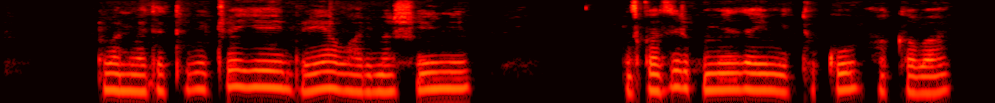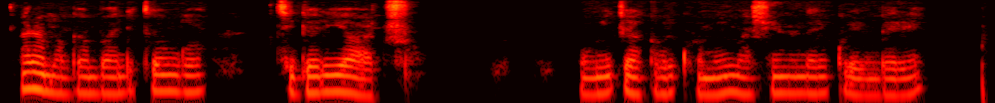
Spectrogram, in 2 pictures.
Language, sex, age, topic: Kinyarwanda, female, 25-35, government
